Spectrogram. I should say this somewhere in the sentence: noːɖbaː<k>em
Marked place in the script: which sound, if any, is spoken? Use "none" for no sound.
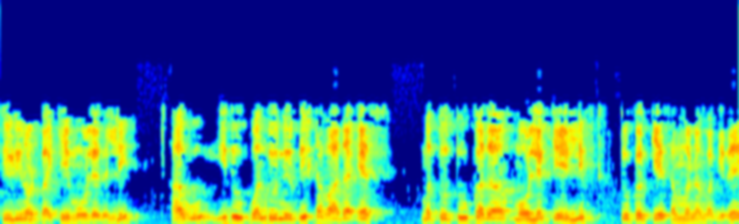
k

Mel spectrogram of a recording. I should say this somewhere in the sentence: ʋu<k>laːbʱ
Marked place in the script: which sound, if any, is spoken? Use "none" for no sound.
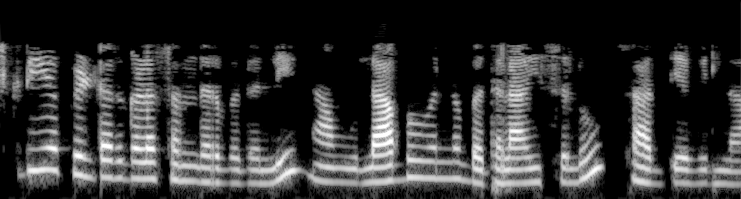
none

